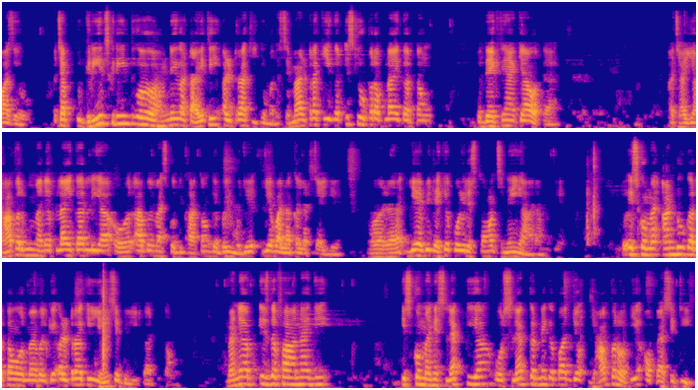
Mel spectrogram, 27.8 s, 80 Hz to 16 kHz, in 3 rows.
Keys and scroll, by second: 17.2 ctrl+z, 18.4 ctrl+z, 19.8 Delete, 26.8 ctrl+1, 27.0 ctrl+1.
